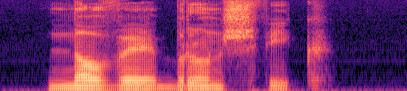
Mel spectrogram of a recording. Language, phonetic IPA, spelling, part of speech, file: Polish, [ˈnɔvɨ ˈbrũw̃ʃfʲik], Nowy Brunszwik, proper noun, Pl-Nowy Brunszwik.ogg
